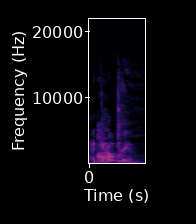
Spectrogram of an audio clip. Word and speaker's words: Galdrien: You tell Aldrin. Galdrian. – I will tell him. – Oh, you mispronounced his name.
